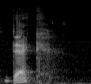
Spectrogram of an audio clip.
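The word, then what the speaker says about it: deque: do from collections import i think this they want you to pronounce this deck or i don't know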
